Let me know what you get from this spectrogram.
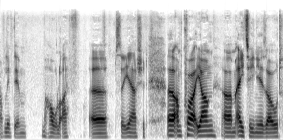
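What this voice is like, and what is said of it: London accent. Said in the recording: “I'm from London, as you can tell from my voice. Hopefully, I've got the London accent.”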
